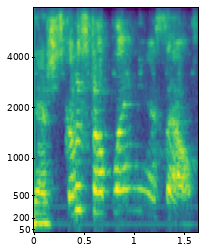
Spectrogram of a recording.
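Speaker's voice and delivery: mock, very high, swooping kid's tantrum yell. Retelling how he threw blocks around and yelled: imitating Michael's tantrum yelling. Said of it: "He was throwing blocks around and just yelling".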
